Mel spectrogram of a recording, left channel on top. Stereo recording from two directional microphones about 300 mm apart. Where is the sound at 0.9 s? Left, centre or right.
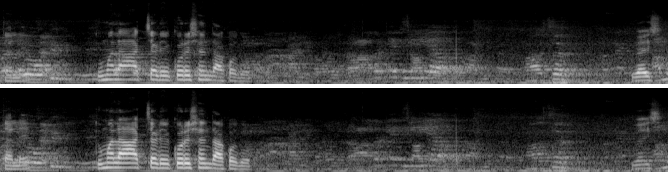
Right.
